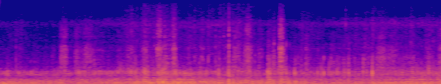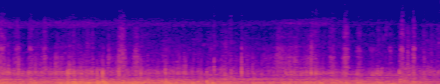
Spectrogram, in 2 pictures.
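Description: Gotway MSX electric unicycle rolling along a dirt trail: a steady rolling noise with a low hum, broken by many small clicks and crackles from the tyre running over grit and twigs.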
